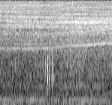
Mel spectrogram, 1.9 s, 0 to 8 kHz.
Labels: {"label": "anthrophony, boat engine", "recorder": "SoundTrap 500"}
{"label": "biophony, damselfish", "recorder": "SoundTrap 500"}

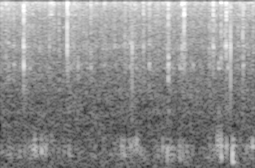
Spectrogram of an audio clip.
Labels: {"label": "ambient", "recorder": "HydroMoth"}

